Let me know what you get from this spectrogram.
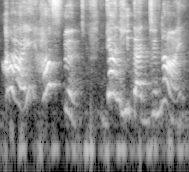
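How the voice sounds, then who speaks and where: A woman's voice: very high-pitched, wildly swooping pitch, slow pace, bright, forceful tone, a little hiss or hum, full character voice. A woman playing a passionate, imploring noble lady in a dramatic Shakespeare reading. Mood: pleading, distressed.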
